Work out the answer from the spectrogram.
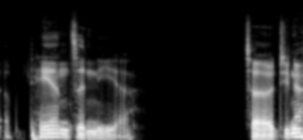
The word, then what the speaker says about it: Tanzania: in Kenya and Tanzania Tanzania just almost like Portuguese Tanzania Tanzania it's not even close though how do you say this in English Tanzania Tanzania it's not even close at all remember we're not talking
